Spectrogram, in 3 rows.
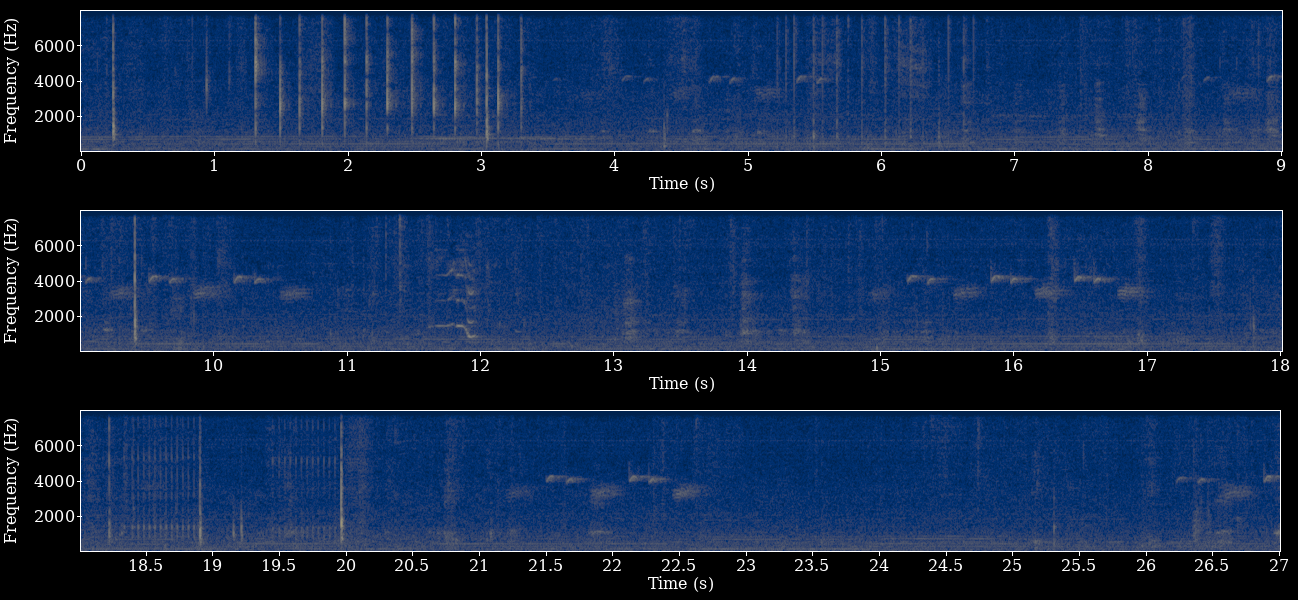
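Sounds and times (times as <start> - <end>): steady low hum: 0.0 - 27.0
sharp clicks: 0.9 - 3.4
small birds chirping: 1.2 - 6.7, 7.5 - 12.0, 13.4 - 20.2, 21.0 - 22.8, 26.1 - 27.0.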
